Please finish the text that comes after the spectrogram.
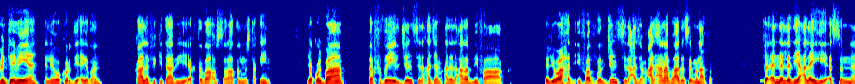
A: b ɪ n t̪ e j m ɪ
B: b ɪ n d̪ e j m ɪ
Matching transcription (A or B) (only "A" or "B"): A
